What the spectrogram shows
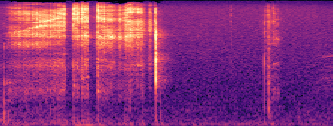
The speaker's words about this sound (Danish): Altså, skal vi prøve også at klippe i øhm, de to silker? Ja, fald? lad os gøre det. Prøv at høre her.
